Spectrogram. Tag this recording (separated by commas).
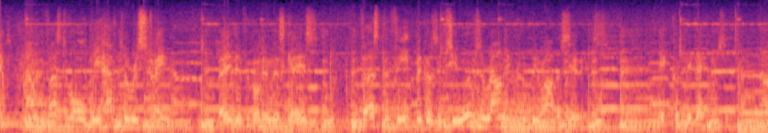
Speech, Music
